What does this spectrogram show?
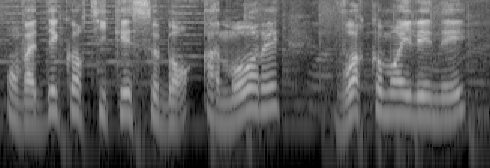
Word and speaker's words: Amore: On dit amore et non amor. C'est de l'italien et c'est masculin. Et dans cette langue, le e se prononce et.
